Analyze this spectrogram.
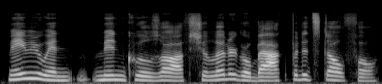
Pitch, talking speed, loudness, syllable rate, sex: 200 Hz, 205 wpm, -19 LUFS, 4.2 syllables/s, female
